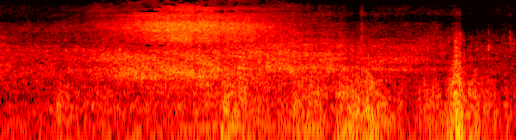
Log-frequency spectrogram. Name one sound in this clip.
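A small car drives past close by.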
